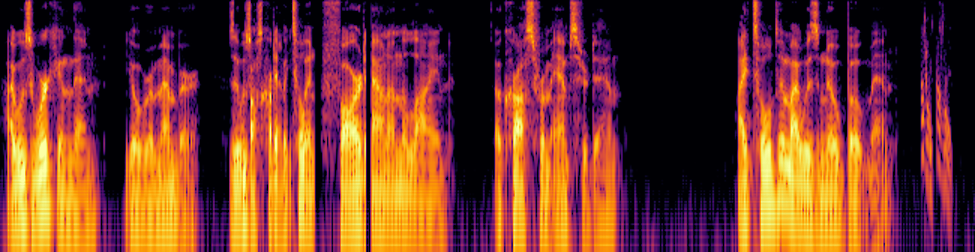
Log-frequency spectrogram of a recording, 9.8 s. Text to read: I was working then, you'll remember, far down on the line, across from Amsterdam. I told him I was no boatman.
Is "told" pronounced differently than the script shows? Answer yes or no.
no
